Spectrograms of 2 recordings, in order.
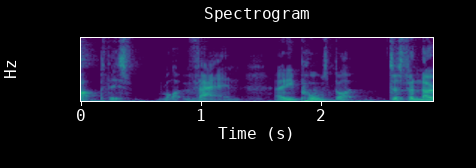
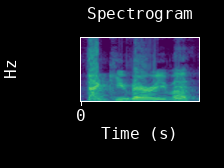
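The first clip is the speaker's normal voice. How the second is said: laughing; 7 semitones higher, 9 dB louder than usual. Retold or imitated. Clapping, thanking the man.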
